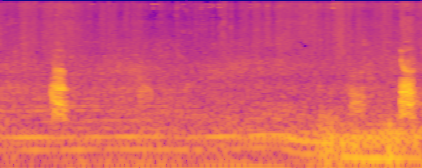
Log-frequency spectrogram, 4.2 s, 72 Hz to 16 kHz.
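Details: Dogs at play on Thanksgiving Day 2018: Renascence Bulldogge puppies Rekkr and Magi romping with a Blue Bay Shepherd and a German Shepherd. Two short, sharp barks about three and a half seconds apart over a steady low hum and faint background noise.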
